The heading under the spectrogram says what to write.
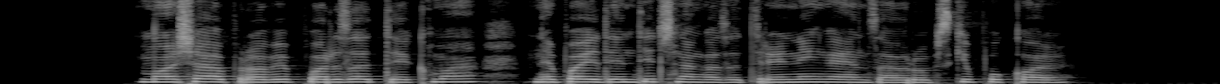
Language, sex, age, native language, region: Slovenian, female, 18-29, Slovenian, Drava region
